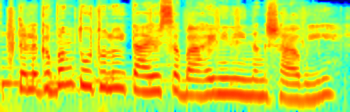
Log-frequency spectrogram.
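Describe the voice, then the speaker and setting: A woman acts out a shy teenage Filipina girl in a radio drama, obedient and embarrassed. Her voice is very high and hesitant, with loud music playing underneath. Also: expressive, fast talker, lightly acted. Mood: timid, uneasy. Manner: timid, hesitant.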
